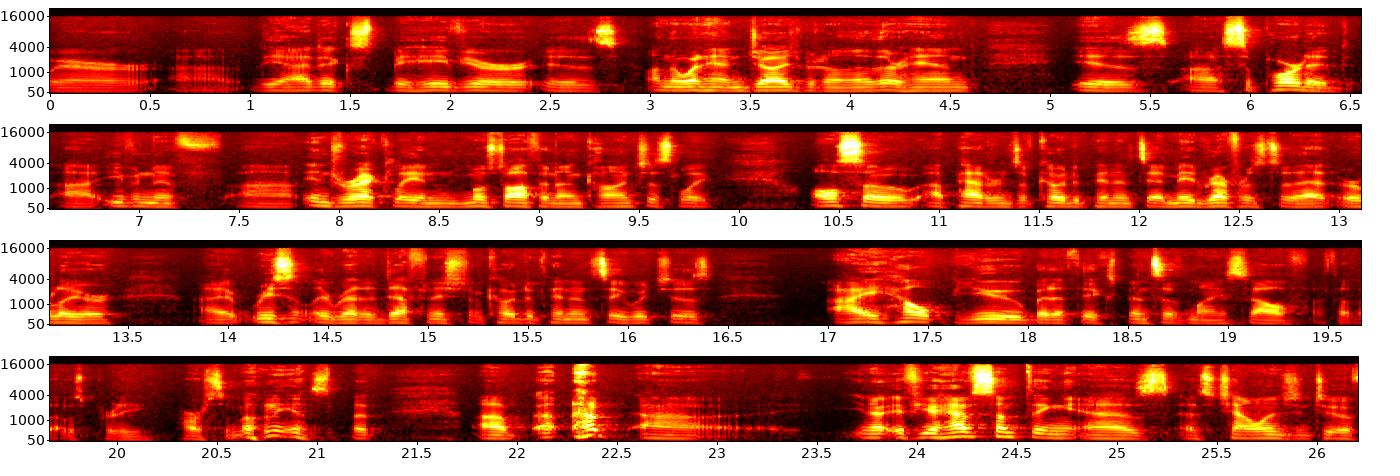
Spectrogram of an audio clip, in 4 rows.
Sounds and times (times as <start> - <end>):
Speech: 0.0 - 16.4, 17.0 - 26.2.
